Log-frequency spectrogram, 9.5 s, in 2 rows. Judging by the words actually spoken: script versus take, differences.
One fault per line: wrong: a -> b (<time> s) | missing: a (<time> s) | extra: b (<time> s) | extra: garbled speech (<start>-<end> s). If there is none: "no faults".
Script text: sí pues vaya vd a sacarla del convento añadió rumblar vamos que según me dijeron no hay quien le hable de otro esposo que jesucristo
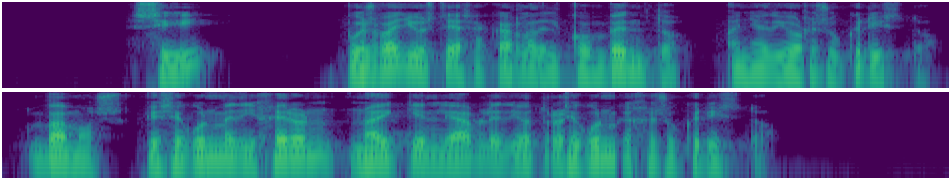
wrong: rumblar -> jesucristo (4.0 s)
wrong: esposo -> según (7.5 s)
